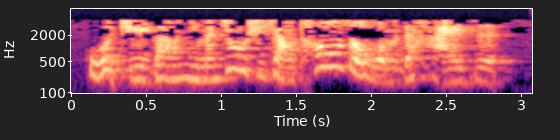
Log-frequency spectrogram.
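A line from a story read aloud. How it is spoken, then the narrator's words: Woman yelling frantically. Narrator (Chinese): 女人像疯了一样的嚷道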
